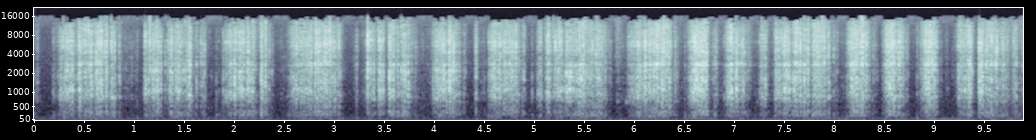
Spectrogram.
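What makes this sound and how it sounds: Long painted fingernails scratch and rub the dark green abrasive nylon scouring layer of a small dry kitchen sponge held in the hands. The result is a run of short, bright, gritty scraping bursts separated by brief pauses, with a rasping texture centered around 1 kHz and almost no low end.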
